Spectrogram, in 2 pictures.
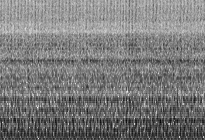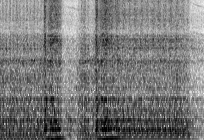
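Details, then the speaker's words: Diesel engine started after cab was jacked and reassembled: steady, even low idle with a smooth beat, no knocks or misses; normal idle, seems good. "I think we're good."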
